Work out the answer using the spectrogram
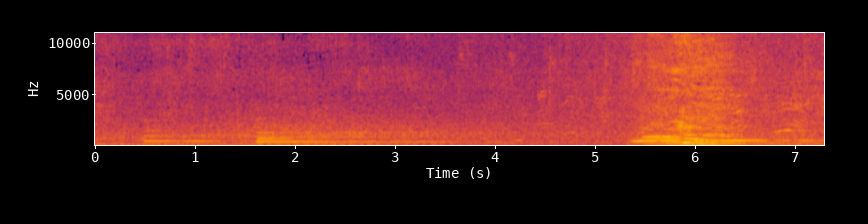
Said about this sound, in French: C'est beau, un tigre.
